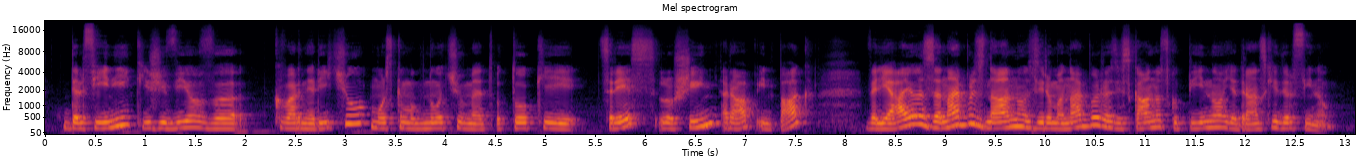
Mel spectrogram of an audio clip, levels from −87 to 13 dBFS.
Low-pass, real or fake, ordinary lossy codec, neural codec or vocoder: 19.8 kHz; fake; none; autoencoder, 48 kHz, 128 numbers a frame, DAC-VAE, trained on Japanese speech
